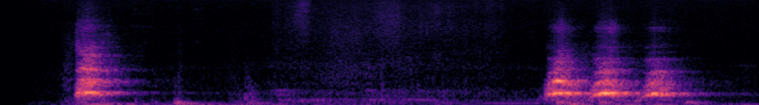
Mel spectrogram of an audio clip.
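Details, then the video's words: Dog barking: one sharp, mid-pitched bark, a quiet pause with faint low rustling, then a quick burst of three barks close together near the end. "Dog Barking"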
